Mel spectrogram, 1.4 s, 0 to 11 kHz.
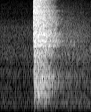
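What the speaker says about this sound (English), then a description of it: "And pull the trigger" A single sharp 9mm pistol gunshot in a horror video game, loud and close with a bright crack that decays over about half a second, alone with no talk.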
